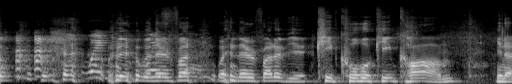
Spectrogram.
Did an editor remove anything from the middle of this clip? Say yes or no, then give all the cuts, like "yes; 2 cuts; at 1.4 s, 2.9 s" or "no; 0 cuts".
yes; 1 cut; at 3.1 s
